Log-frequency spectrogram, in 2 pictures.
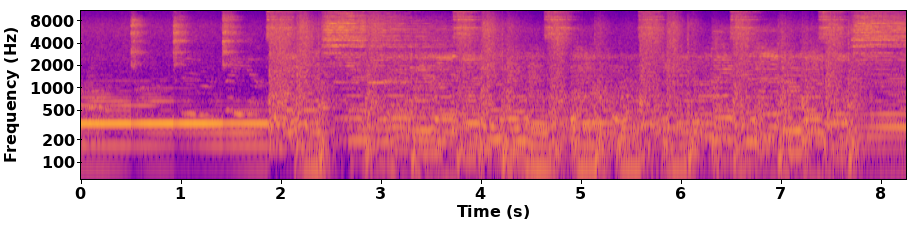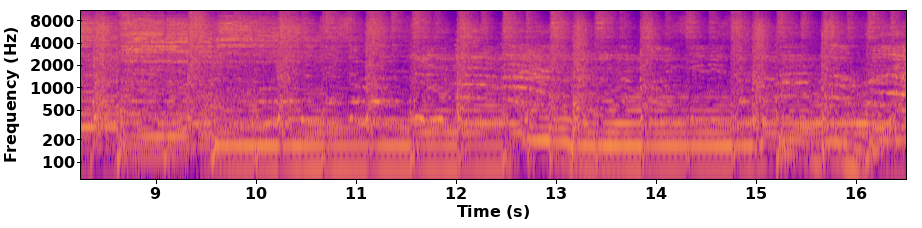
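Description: Live rock trio of electric guitar, bass guitar and drum kit playing power pop. A chord rings out held for about the first two seconds, then the full band comes in with drums and driving guitar.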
